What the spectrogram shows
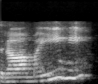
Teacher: the Visarga also has the same sound as the preceding vowel. So when it is Ramaihi, it is he.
